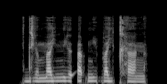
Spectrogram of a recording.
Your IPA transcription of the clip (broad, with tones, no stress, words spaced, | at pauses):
di˩ə̯ ma˧jni˩˧ə̯ ʔa˧p̚ŋi˧ba˩˧jkʰa˩ŋ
